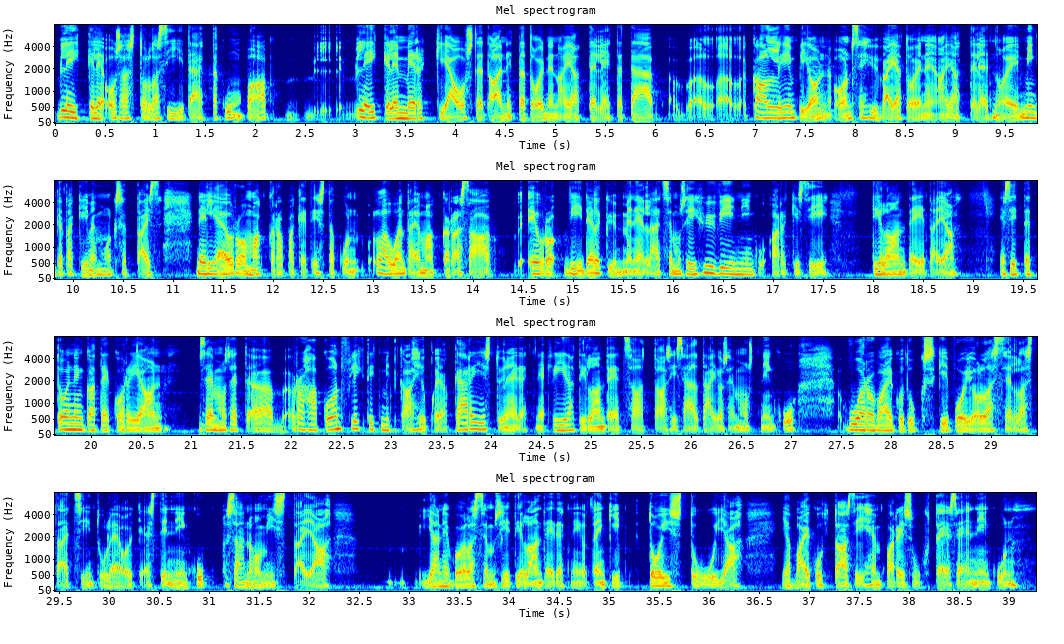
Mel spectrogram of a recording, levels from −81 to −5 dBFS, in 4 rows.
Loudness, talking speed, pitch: -25 LUFS, 140 wpm, 165 Hz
